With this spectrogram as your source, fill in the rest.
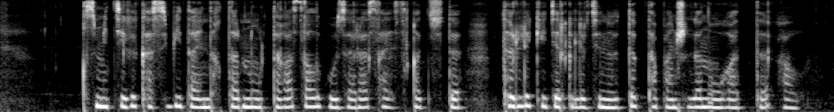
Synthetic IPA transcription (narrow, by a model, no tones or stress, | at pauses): qʰəzme̞t̪ːe̞ɡʲɪkʲʰæsɪbijd̪ɑjənd̪əqt̪ɑɾənwo̞ɾt̪ɑʁɑsɑlˠəpwɵzɑɾɑsɑjɑsɑ̥qɑt̪ʰʏ̥st̪ɪt̪ʰʏɾlɪkʲʰe̞d̪e̞ɾɡʲɪle̞ɾd̪e̞nwɵt̪ɪp̚t̪ʰɑpɑnʃəd̪ɑnwoʁɑt̪ːəʔɑlˠ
